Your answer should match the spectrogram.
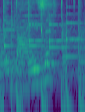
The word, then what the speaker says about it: advise: and when we pronounce advise the first word you see here on the board we use kind of a z sound so advise and for the word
